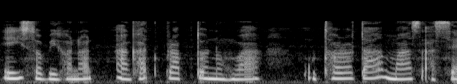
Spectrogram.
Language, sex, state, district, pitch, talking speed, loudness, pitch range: Assamese, female, Assam, Kamrup Metropolitan, 265 Hz, 90 wpm, -18 LUFS, 250-280 Hz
